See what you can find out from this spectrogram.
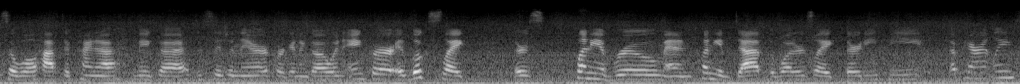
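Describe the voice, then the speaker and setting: A woman's voice: mid-range voice, noisy background. Upbeat woman vlogging on a boat. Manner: upbeat, chatty. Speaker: sailing vlogger. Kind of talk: casual vlog to camera. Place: aboard a sailboat at sea. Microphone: handheld camera at arm's length.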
